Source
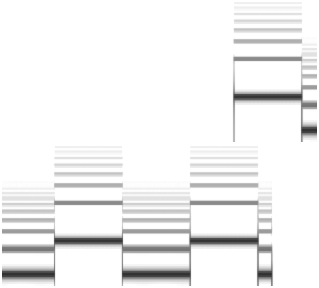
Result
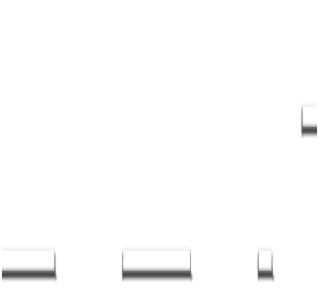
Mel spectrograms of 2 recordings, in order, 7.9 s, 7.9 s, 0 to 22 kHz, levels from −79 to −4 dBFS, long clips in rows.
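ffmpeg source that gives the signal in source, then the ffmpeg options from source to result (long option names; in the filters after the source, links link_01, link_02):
-f lavfi -i "aevalsrc='0.15*(1-4*abs(mod((864.5*t+505.5/0.59*(0.5-abs(mod(0.59*t,1)-0.5)))+0.25,1)-0.5))':duration=4.41:sample_rate=44100"
-af "agate=range=-33dB:threshold=-15dB:ratio=3:detection=peak,asuperpass=centerf=490:order=20:qfactor=0.81"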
